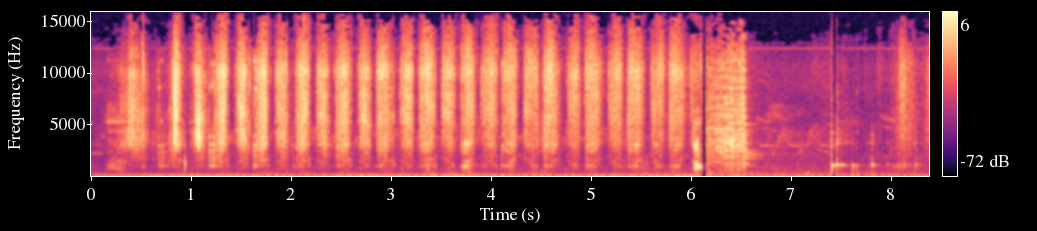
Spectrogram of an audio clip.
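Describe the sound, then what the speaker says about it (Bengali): Mustard seeds, green chillies and a little salt ground together into paste on a grinding stone for steamed hilsa, a steady rhythmic scraping of stone on stone, close and loud, stopping near the end with a few clatters. "এখানে নিয়ে নেব এখন সরিষা, কাঁচামরিচ আর সামান্য একটু লবণ। এখন একসাথে বেটে নেব।"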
